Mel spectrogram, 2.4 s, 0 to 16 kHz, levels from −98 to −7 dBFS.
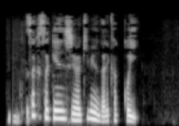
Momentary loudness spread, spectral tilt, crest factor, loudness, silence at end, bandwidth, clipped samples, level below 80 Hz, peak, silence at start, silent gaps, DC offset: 8 LU; -6 dB/octave; 16 dB; -18 LUFS; 0.55 s; 11 kHz; under 0.1%; -66 dBFS; -2 dBFS; 0.1 s; none; under 0.1%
